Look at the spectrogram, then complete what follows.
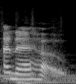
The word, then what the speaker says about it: Añejo: least you can do is learn how to pronounce the tequilas correctly. Blanca, Reposado, Añejo. What the fuck is Añejo?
